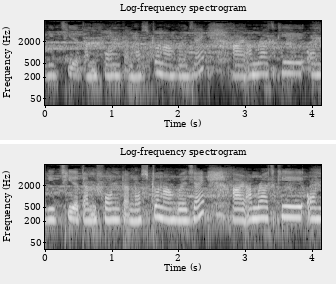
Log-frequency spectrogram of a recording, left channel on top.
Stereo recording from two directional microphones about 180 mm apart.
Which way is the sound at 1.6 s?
50° right (ahead or behind).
